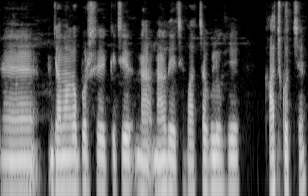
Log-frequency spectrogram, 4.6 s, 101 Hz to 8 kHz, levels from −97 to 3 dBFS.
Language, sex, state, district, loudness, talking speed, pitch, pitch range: Bengali, male, West Bengal, Dakshin Dinajpur, -19 LUFS, 145 wpm, 115 Hz, 115-120 Hz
